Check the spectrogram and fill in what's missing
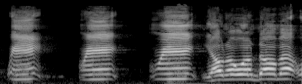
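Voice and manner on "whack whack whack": imitated squeeze-duck squawk; squawky whack noise; toy duck squeak. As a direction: mimic a rubber duck being squeezed. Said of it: "that you squeeze and they go".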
